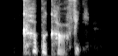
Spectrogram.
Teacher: The consonant sounds link right into the preposition like puzzle pieces.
